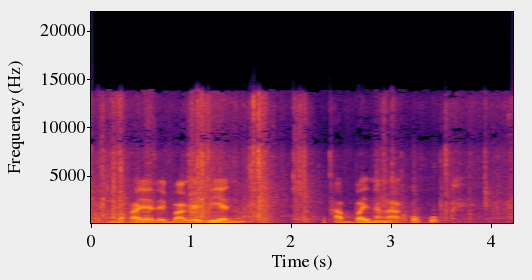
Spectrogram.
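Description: A man's low, drawn-out vocal sounds, not words, in two stretches, the first rising in pitch at its end.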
